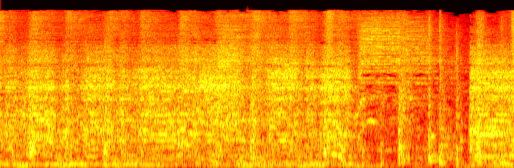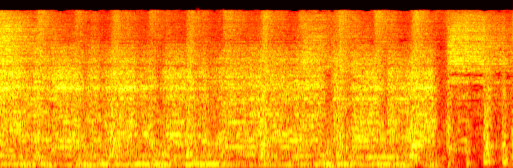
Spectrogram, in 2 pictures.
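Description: Hardcore band playing live and loud in a basement: distorted electric guitars over a drum kit, with a brief dip in loudness just before the middle.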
